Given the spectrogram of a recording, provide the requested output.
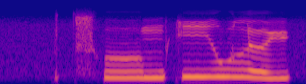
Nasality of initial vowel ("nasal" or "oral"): oral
